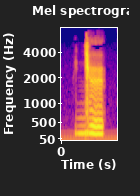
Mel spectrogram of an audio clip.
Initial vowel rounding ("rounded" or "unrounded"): unrounded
